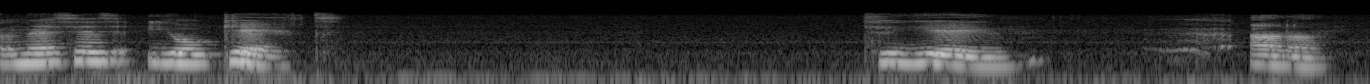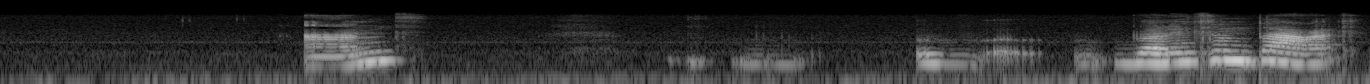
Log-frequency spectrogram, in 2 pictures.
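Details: Stuttering (stammer) in a woman who stammers and is working on controlling it; her speech is slow and broken into short phrases with long pauses.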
